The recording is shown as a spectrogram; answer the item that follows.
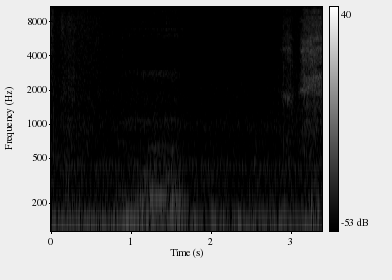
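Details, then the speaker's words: Man sleeping beside the listener, snoring very loudly (likened to frogs croaking in a rice field): loud, low, rumbling snore sustained through the breath, with room noise; heavy snoring. "kencang banget anjir. Ngonoknya tuh kayak ngal-ngal kodok dek sawah gitu loh."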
